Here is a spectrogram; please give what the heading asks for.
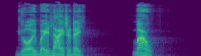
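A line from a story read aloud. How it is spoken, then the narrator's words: Mother's sharp shout. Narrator (Vietnamese): Bà mẹ quát lên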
